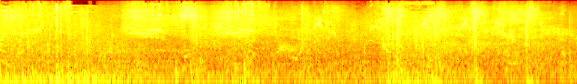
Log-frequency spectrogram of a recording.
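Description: Loud booming blasts from the Bombarda spell in the video game Hogwarts Legacy, heavy bursts with rumbling tails amid continuous game noise, and a voice calls out during the action.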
